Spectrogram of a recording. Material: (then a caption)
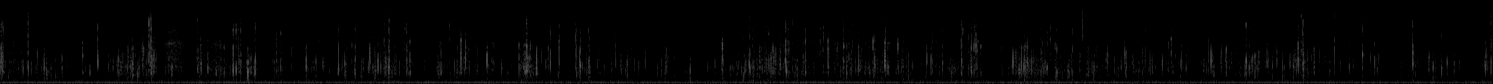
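Plastic. Fingertips rub and crinkle a flat, thin white embossed plastic sheet with a dotted texture lying on carpet. The result is a quiet, continuous stream of dense, crunchy crinkles and sharp little snaps with bright highs, over a steady low hum.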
